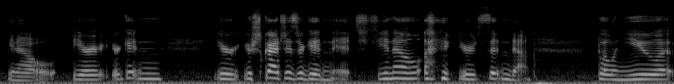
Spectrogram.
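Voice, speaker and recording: A woman's voice: on the high side, gravelly. A young woman with a scratchy voice hosting a casual faith podcast, talking earnestly and chattily straight to her listeners. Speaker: podcast host.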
